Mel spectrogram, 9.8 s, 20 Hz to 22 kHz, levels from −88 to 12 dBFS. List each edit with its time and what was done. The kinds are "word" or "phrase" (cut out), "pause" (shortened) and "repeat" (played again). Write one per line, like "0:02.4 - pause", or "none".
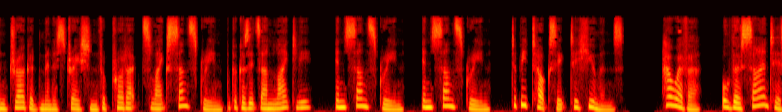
0:05.2 - repeat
